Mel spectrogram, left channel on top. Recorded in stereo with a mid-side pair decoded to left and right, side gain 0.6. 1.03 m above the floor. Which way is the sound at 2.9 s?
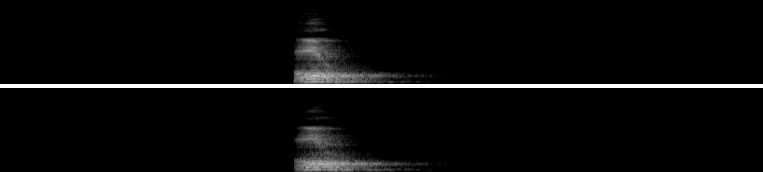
45° left.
